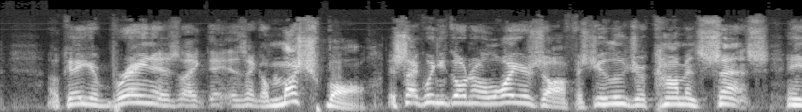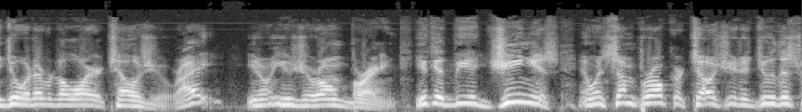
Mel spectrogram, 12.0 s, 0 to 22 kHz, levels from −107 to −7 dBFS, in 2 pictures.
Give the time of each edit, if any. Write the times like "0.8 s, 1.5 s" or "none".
2.9 s, 9.0 s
